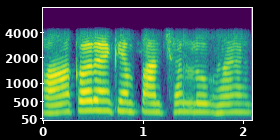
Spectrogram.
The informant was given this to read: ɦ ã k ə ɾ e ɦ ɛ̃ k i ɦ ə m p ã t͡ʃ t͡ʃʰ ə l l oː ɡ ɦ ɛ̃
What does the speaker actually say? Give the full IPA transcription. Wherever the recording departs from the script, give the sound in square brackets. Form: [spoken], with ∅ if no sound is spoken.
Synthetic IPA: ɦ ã k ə ɾ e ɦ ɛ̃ k i ɦ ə m p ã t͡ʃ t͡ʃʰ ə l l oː ɡ ɦ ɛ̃

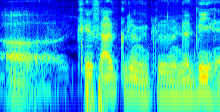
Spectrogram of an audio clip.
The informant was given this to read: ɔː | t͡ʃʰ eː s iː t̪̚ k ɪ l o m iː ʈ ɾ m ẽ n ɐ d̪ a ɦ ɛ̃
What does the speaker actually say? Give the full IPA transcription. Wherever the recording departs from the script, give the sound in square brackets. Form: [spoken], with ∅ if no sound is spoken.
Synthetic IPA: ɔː | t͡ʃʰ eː s [aː] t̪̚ k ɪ l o m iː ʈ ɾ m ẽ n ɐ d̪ [i] ɦ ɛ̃

